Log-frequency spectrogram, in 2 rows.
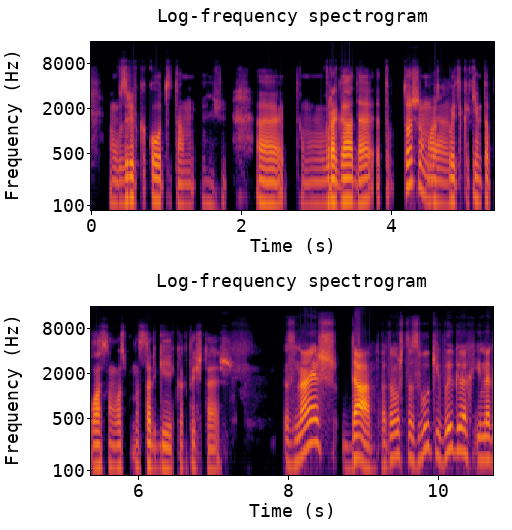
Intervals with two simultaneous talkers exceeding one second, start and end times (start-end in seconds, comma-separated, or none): none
